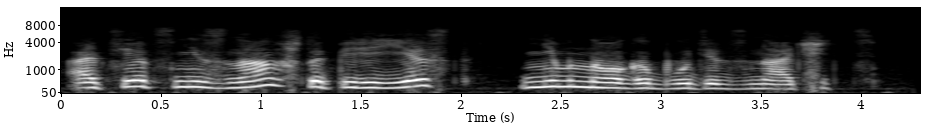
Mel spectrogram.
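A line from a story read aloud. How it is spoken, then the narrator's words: Dull, muffled. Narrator (Russian): Валерия Ивановна Цветаева глухо прокомментировала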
